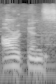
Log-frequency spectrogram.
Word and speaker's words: Arkansas: on arrive enfin en arkensas prononcer arkans en anglais où Bill Clinton et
